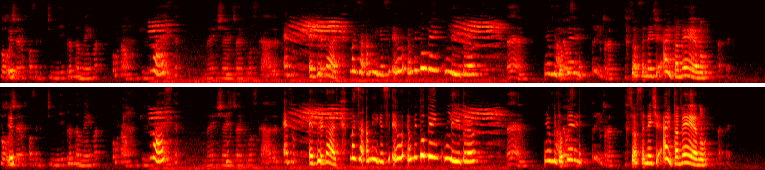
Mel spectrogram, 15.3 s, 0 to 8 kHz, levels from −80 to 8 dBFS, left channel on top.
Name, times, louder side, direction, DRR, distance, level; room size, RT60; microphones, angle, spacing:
voice 1, 0.0-1.9 2.2-3.6 4.1-5.6 10.1-10.6 11.1-12.6 13.0-14.7, right 1 dB, 10° right, 4 dB, 0.5 m, -40 dB
sound 1, 2.9-10.1, left 1 dB, 10° left, 2.2 m, -39 dB
voice 2, 6.2-9.5 10.9-11.6 12.6-14.1, right 7 dB, 80° right, 15 dB, 0.3 m, -20 dB
7.4 x 6.8 x 2.5 m, 0.62 s
head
